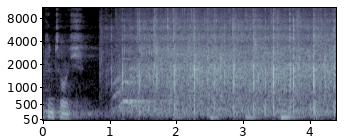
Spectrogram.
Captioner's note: audience applauding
